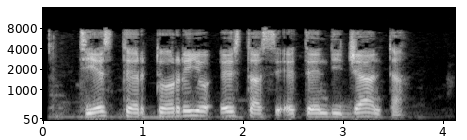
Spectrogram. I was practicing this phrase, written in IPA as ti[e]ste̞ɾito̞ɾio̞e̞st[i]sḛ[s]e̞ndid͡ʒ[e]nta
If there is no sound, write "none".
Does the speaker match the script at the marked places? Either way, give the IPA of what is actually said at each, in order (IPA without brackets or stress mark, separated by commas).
e, a, t, a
